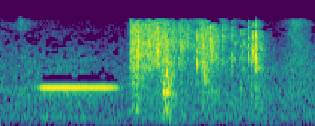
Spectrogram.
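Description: A short steady beep, one tone lasting about half a second, then rustling and light scratching with small clicks as cotton balls are handled and pushed into a glass jar.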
